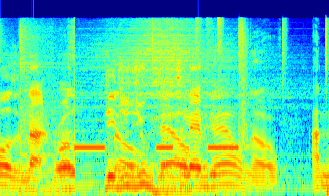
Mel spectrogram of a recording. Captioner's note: beep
